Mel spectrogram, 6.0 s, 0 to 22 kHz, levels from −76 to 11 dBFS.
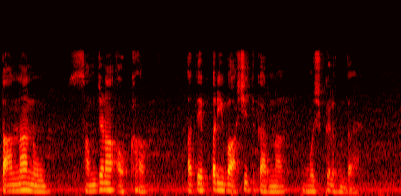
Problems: constant background noise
